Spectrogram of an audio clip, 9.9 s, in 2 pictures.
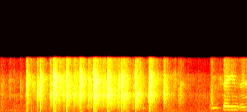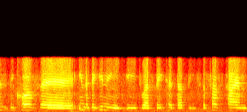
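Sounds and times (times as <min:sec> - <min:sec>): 
audience clapping: 0:00.5 - 0:03.7
speech: 0:04.5 - 0:09.8.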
